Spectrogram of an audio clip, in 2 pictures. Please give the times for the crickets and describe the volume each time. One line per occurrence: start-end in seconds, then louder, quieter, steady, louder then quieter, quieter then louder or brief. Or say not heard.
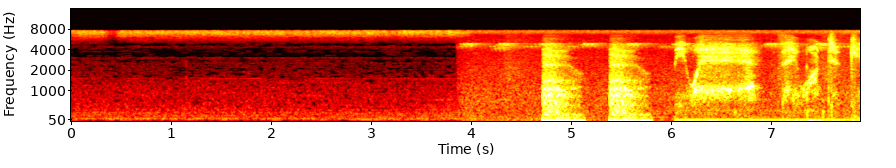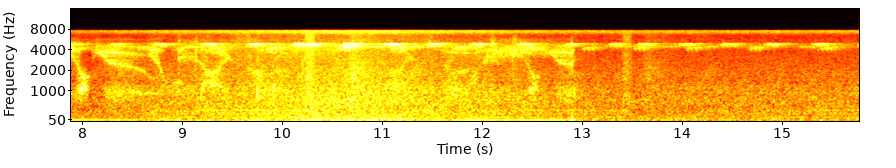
0.0-15.7 louder then quieter.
